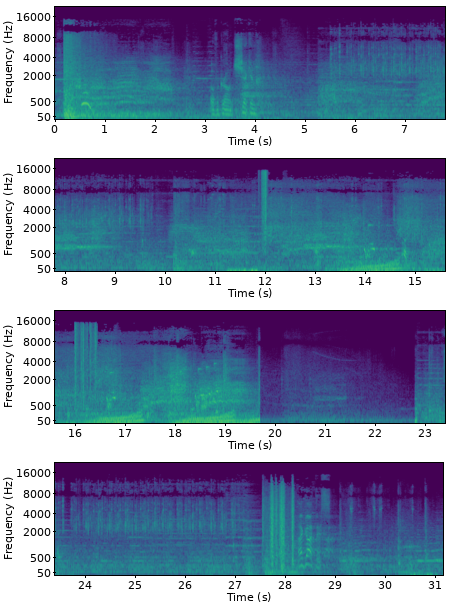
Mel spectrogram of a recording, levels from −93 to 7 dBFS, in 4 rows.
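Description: Short bursts of scratchy, rustling noise cut across the sound at 11.86 to 12.08 s, 15.99 to 16.45 s and 27.55 to 28.19 s. The first two are roughly as loud as the sound itself, and the last is a little louder. This is cable scratch noise, likely from a worn cable, plug or control being moved so that its contact resistance jumps about rapidly and adds dense, ragged noise while it shifts. Between 19.70 and 22.80 s the sound abruptly drops away for about 3.1 s. It leaves only a faint trace far below normal level, roughly 30 dB down, and then snaps back mid-flow rather than fading. This is an audio dropout to a faint residue: the signal was likely lost at a break upstream, while the path after it stayed live and carried only that weak leak.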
